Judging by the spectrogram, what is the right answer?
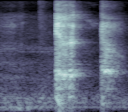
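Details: Young child with cough and flu, just woken up: two short, sharp coughs, the first louder, the second about half a second later.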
